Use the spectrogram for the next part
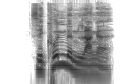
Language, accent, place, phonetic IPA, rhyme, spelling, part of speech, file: German, Germany, Berlin, [zeˈkʊndn̩ˌlaŋə], -ʊndn̩laŋə, sekundenlange, adjective, De-sekundenlange.ogg
- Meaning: inflection of sekundenlang: 1. strong/mixed nominative/accusative feminine singular 2. strong nominative/accusative plural 3. weak nominative all-gender singular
